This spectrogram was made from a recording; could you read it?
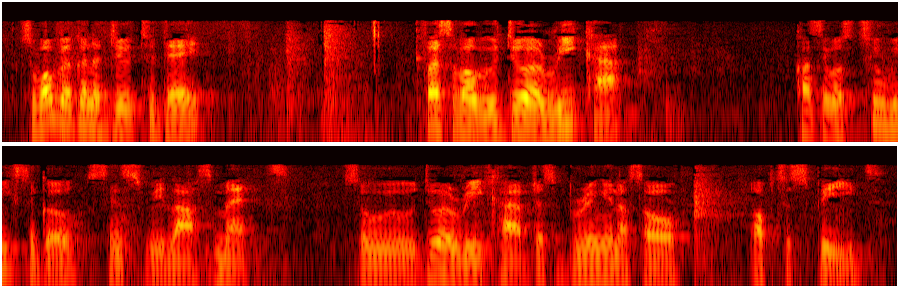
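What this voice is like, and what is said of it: Voice affected by a cold. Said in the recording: “excuse my voice... Got a bit of a cold.”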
